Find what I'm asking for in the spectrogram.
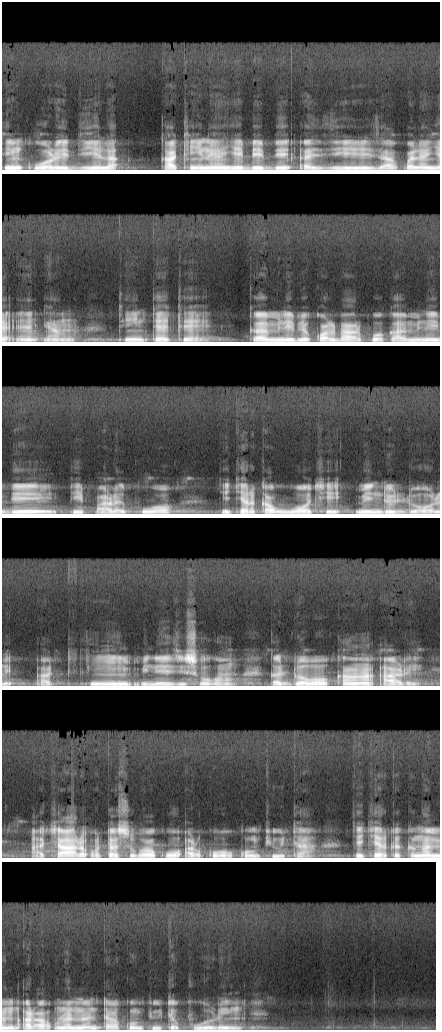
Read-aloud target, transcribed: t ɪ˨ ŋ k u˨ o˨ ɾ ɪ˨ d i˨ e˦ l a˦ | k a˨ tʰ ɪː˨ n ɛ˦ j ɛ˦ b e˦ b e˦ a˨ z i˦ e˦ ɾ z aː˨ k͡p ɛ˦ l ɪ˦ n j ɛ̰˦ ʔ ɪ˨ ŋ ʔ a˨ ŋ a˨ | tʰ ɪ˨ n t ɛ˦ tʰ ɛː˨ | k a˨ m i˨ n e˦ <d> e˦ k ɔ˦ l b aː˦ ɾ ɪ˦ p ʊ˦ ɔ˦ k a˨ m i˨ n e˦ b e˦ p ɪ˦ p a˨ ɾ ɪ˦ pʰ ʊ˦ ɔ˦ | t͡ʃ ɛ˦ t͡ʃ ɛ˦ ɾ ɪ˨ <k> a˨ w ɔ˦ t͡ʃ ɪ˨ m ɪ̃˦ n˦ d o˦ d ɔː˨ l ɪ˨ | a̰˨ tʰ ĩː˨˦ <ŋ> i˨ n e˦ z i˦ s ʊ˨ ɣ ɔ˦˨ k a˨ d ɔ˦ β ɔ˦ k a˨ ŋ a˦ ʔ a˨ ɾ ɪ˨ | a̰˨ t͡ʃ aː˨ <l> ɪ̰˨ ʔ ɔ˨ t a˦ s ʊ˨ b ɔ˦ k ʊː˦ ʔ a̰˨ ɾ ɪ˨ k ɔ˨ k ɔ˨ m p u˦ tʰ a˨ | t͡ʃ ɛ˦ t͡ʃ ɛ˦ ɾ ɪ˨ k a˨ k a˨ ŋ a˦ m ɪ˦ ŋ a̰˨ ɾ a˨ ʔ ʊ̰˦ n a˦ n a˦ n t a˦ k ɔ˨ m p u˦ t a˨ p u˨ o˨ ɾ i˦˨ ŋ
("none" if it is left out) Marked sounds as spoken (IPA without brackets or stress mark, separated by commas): b, k, m, ɾ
